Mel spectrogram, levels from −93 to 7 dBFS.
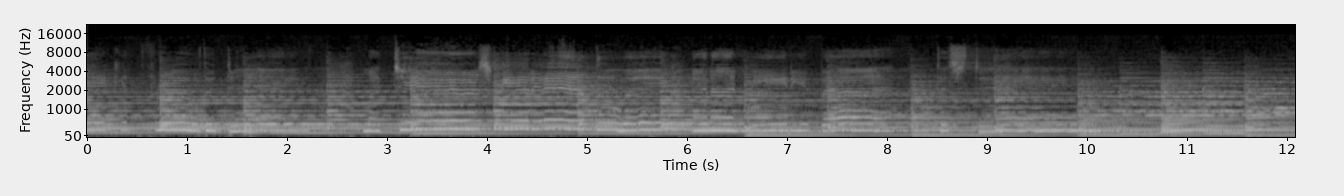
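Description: Nothing is technically wrong with this audio.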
